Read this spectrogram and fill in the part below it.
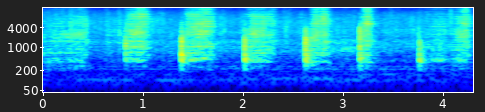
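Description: Green onions hiss and sizzle in a hot pan while a utensil stirs them in repeated scraping strokes, about six close, steady pushes over the frying, with no talking.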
